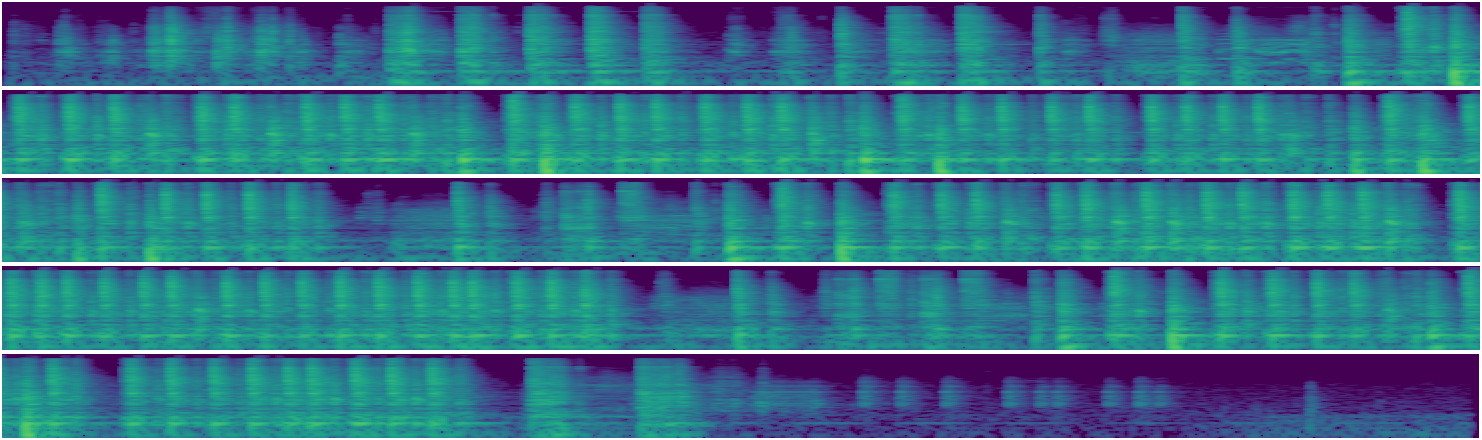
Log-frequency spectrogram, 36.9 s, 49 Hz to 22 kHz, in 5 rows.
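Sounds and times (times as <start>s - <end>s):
typewriter key strikes: 6.8s - 16.5s, 17.6s - 25.4s.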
